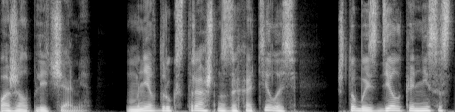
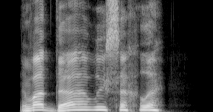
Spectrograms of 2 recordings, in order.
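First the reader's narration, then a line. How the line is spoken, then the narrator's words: Deeply sorrowful sigh. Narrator (Russian): вздохнул оценщик с такой грустью, будто речь шла о чьей-то иссякшей крови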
